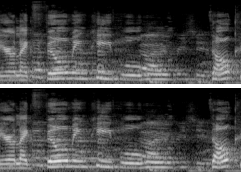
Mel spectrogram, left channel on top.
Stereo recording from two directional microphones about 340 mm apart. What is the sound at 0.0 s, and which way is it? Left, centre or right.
A woman's voice, centre.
